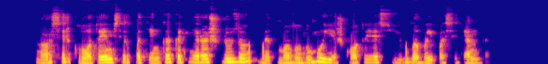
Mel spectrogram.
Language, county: Lithuanian, Vilnius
